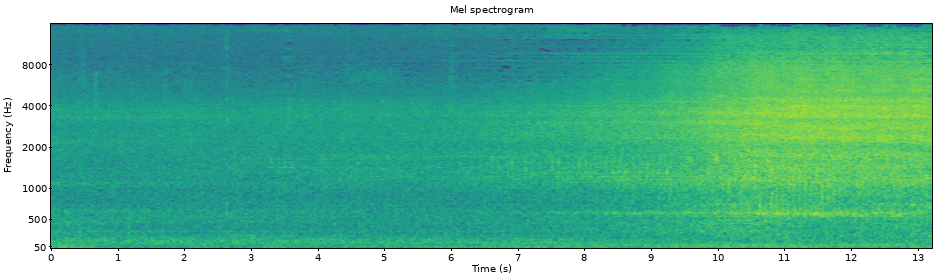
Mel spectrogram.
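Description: A train approaching on the line. Its rolling noise builds up about ten seconds in and stays loud, with a faint steady tone in it. Before that there is only a low rumble.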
